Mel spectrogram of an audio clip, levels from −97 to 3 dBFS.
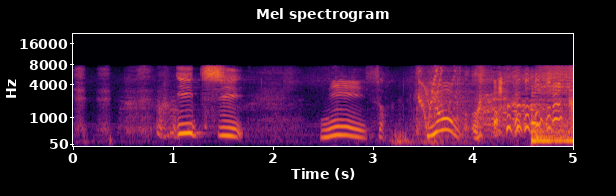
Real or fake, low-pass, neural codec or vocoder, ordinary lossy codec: real; none; none; none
